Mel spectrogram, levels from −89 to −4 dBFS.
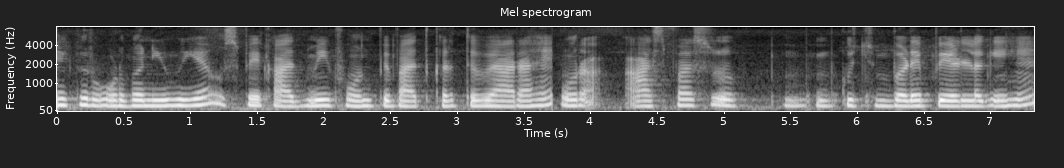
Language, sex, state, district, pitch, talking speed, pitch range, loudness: Hindi, female, Bihar, Gopalganj, 200 Hz, 195 wpm, 190-210 Hz, -14 LUFS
